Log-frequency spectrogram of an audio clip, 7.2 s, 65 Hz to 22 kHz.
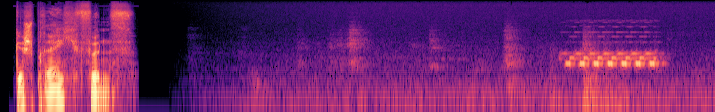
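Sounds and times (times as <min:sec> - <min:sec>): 
speech: 0:00.2 - 0:01.4
telephone bell ringing: 0:05.6 - 0:06.8.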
